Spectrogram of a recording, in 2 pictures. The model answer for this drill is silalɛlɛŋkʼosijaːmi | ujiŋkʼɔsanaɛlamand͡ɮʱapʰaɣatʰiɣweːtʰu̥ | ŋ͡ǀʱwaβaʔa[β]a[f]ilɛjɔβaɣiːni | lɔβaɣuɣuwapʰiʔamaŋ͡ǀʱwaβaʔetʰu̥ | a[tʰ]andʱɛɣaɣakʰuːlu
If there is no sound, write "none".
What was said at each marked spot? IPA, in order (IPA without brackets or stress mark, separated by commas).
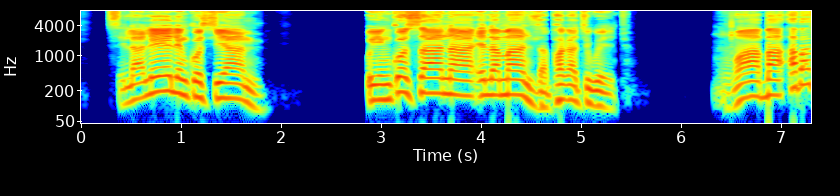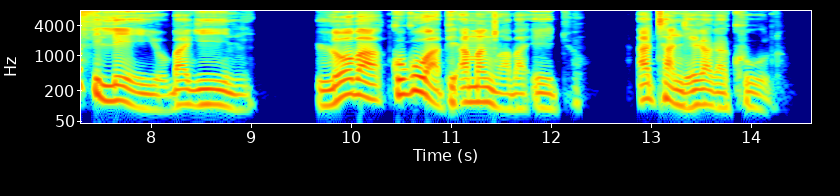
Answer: β, f, tʰ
